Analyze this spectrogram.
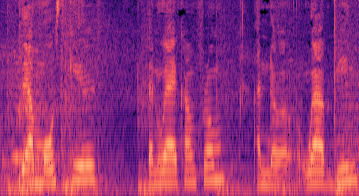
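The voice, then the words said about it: Speaks English with an accent. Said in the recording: “I love your accent”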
